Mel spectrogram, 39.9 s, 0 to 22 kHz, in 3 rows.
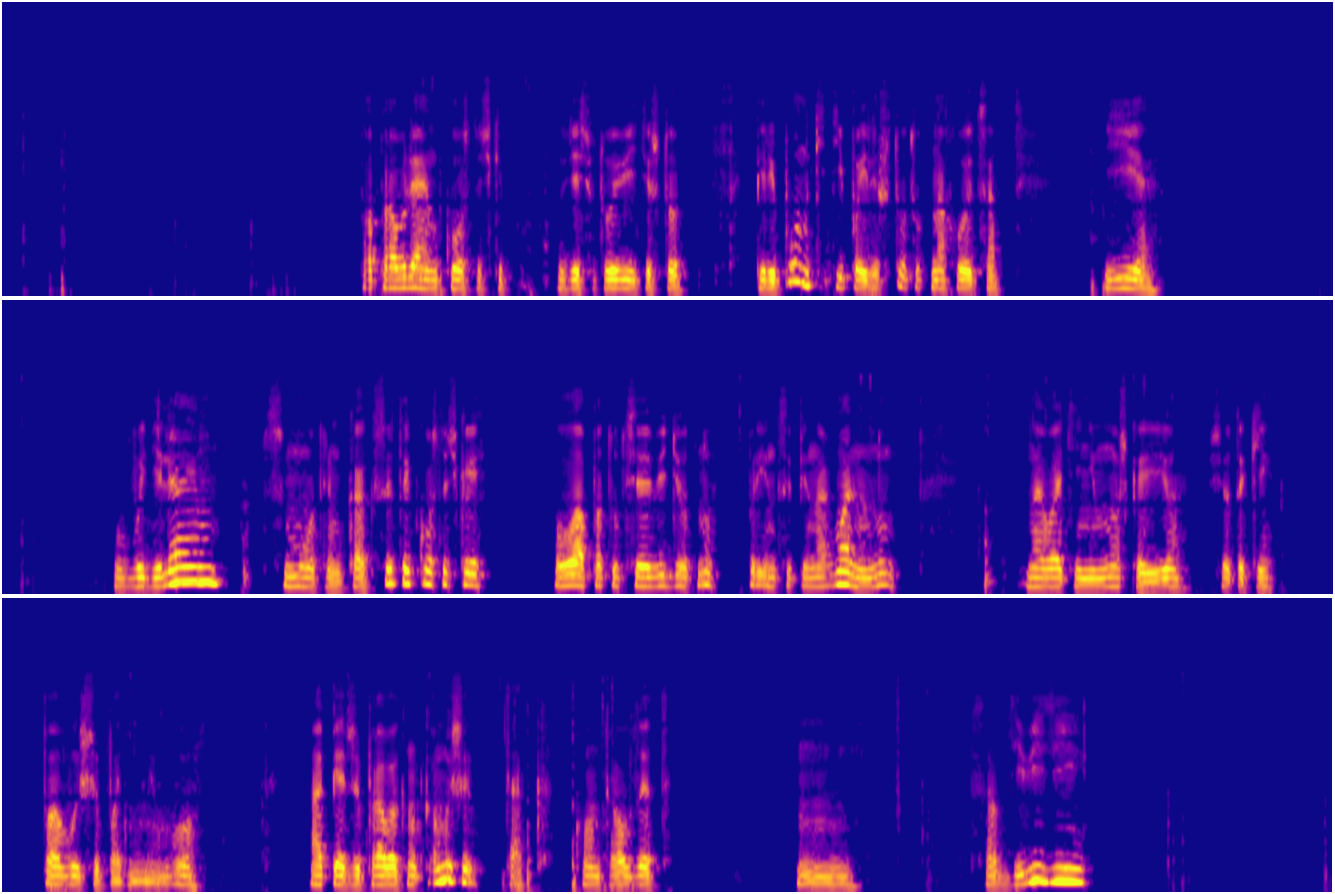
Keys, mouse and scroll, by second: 0.4 g, 2.3 click, 2.6 g, 4.1 click, 4.4 g, 8.0 click, 8.7 middle click, 10.8 e, 14.0 click, 14.5 middle click, 21.8 click, 23.0 middle click, 24.5 click, 27.0 g, 28.2 middle click, 29.8 right click, 32.5 ctrl+z, 33.8 right click, 38.1 click.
